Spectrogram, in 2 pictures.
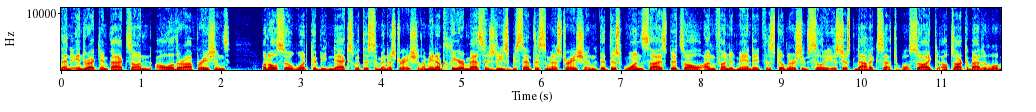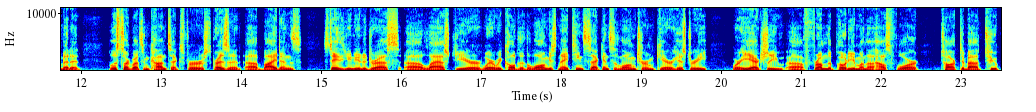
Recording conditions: busy venue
